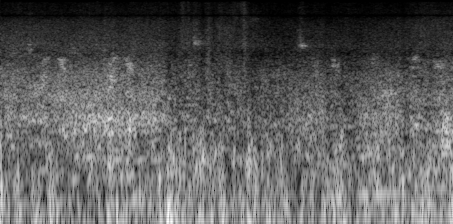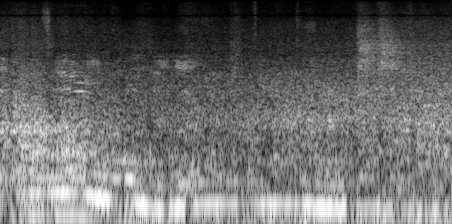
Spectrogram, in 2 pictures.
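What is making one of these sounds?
An older man talks nearby.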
